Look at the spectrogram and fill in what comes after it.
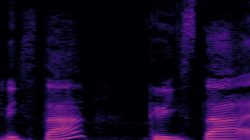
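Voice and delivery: ordinary talk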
